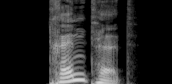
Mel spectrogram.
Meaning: inflection of trennen: 1. second-person plural preterite 2. second-person plural subjunctive II
- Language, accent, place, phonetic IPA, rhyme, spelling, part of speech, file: German, Germany, Berlin, [ˈtʁɛntət], -ɛntət, trenntet, verb, De-trenntet.ogg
